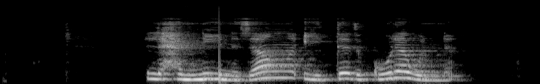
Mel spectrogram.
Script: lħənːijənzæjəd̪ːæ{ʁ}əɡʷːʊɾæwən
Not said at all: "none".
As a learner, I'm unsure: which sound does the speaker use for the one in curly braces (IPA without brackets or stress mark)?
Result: ð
